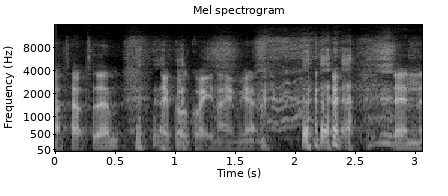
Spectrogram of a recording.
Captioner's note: laughing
